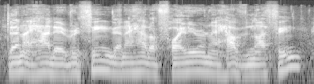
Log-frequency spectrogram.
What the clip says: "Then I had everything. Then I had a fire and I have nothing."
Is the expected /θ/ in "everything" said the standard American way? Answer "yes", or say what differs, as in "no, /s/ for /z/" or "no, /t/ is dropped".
yes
